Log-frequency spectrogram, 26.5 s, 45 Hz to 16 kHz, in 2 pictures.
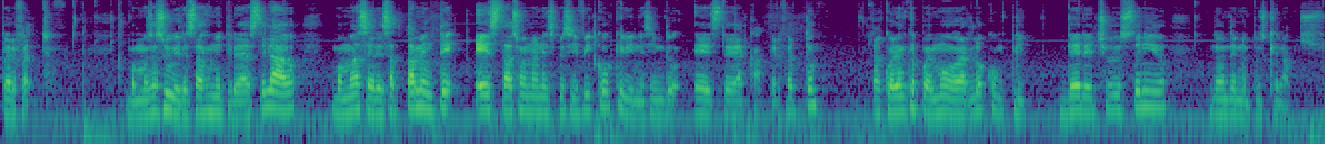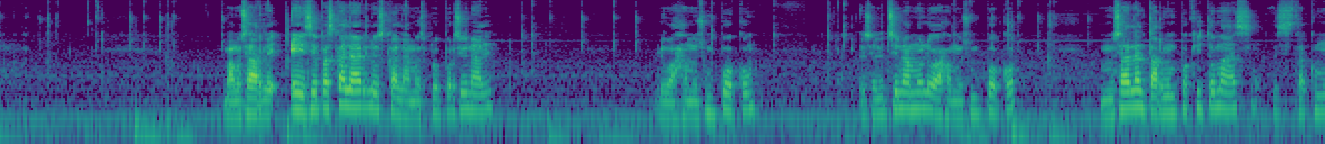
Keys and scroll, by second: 6.0 7, 16.0 s.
